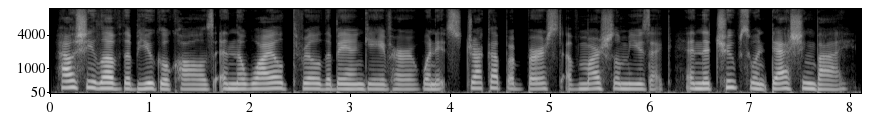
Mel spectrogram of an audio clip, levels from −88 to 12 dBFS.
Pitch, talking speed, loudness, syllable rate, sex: 205 Hz, 215 wpm, -20 LUFS, 4.5 syllables/s, female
